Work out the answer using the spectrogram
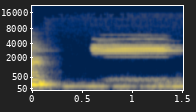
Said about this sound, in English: oh, there's a car alarm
